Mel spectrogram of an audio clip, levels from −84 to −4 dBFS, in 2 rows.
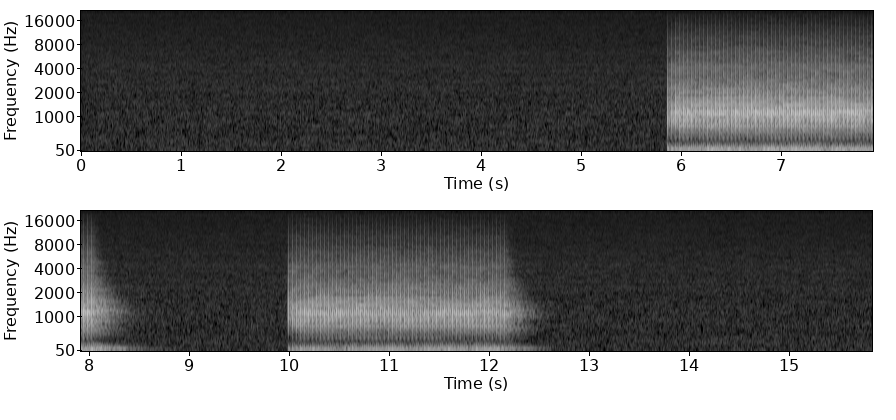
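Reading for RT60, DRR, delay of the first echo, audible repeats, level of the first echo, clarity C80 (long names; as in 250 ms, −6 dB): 0.80 s, 1.0 dB, no echo audible, no echo audible, no echo audible, 8.5 dB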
